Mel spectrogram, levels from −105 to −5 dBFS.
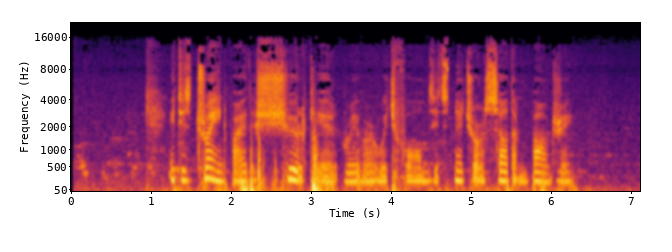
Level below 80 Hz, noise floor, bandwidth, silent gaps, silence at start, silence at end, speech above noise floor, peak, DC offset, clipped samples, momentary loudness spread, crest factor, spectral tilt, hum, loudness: -28 dBFS; -49 dBFS; 16 kHz; none; 0.1 s; 0.6 s; 31 dB; -2 dBFS; under 0.1%; under 0.1%; 10 LU; 18 dB; -4 dB/octave; none; -19 LUFS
